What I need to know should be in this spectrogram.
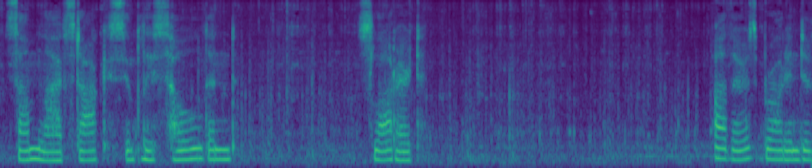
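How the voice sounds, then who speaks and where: A woman voicing a gentle, possessive aristocratic vampire mistress in an ASMR roleplay, soft-spoken, formal and soothing. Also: sits low, slight background noise. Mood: reassuring.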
